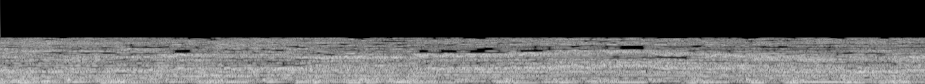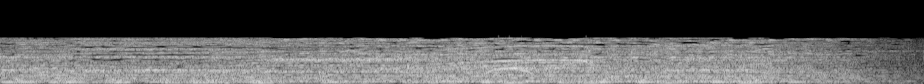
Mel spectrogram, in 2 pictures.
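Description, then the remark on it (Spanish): A crowd applauds and cheers in a steady, dense roar of clapping and voices that holds at the same loud level for most of the time, then fades out at the end, applauding a teacher nominated for an international award. “Vamos con los aplausos y el himno a la alegría al profesor Saúl Rivera.”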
